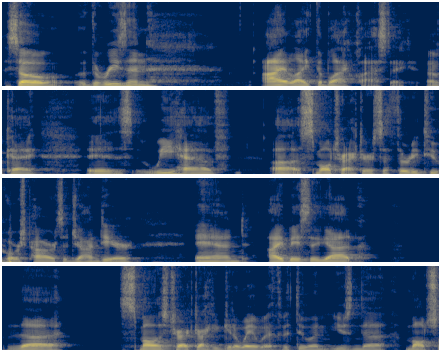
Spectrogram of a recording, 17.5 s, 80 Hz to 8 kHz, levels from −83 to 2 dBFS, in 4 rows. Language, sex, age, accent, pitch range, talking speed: English, male, 20-39, American, 95-105 Hz, 135 wpm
